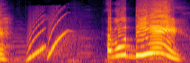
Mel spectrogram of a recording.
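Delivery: high, long-drawn holler; calling out. Acted. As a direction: stretch the name out in a high call. Calling someone at the house.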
